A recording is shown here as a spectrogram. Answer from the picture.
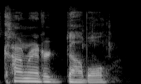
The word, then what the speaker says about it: Kamen Rider W: See, the earlier series I've seen is Kamen Rider Double, which is spelled Kamen Rider W, but said Double is 2010.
